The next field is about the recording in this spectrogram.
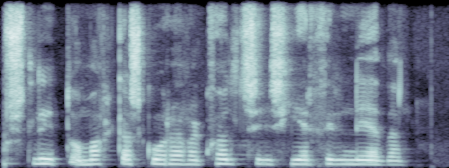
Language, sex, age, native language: Icelandic, female, 60-69, Icelandic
